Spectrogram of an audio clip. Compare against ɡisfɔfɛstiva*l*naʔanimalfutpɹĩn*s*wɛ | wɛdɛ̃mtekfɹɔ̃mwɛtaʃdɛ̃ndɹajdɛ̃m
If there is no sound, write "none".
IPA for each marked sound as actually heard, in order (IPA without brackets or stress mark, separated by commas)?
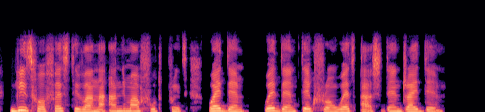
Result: l, t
